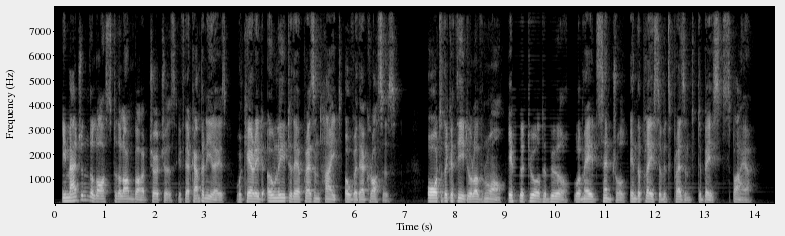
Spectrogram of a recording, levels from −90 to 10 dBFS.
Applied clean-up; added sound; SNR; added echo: neural mask model DeepFilterNet 3.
